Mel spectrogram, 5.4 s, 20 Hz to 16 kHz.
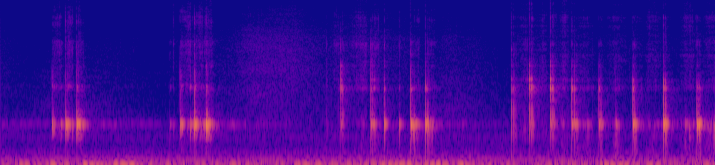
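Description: A small hollow carved wooden frog guiro is scratched with fingernails, then tapped with a wooden stick, giving short, dry, woody clicks with a hollow tone near 900 Hz. The clicks come in quick clusters with a brief soft hiss between, all over a steady low hum.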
